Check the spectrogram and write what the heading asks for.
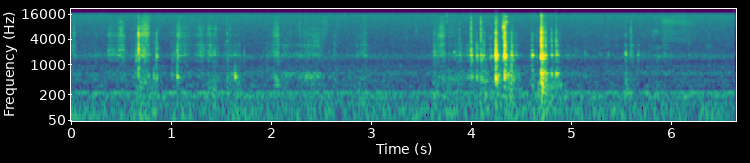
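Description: A plastic Blu-ray case and its clear slipcover being handled: a few clicks and rustles, the loudest two close together a little past the middle, over a steady low hum.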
